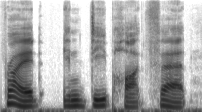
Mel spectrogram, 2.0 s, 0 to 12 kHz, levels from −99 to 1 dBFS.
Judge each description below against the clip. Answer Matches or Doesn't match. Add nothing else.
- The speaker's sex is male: Matches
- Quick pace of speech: Doesn't match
